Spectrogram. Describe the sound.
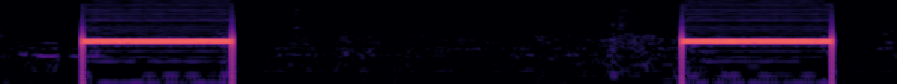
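Telephone line tone during a call transfer: two steady beeps, each about one second long, about three seconds apart, with near silence and faint rustle between them.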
